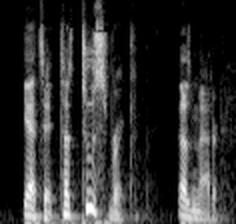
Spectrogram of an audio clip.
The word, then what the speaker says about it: Tuktoyaktuk: The Freeman's Cove area of Tuktoyaktuk. Yeah, that's it. Tuktoyaktuk.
